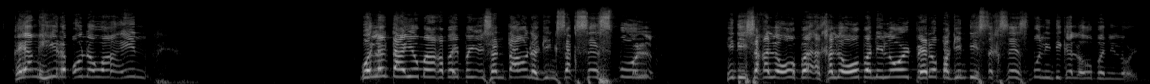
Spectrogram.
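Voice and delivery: loud, rising preacher's drive; full-force preaching. Acted. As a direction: pastor pushing the point to the congregation, preaching hard.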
